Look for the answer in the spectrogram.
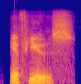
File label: "effuse", American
